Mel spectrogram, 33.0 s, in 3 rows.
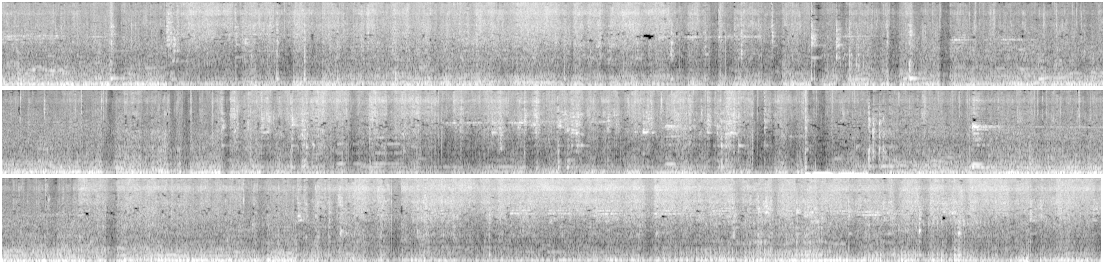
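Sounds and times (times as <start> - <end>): food sizzling in hot oil: 0.0 - 33.0
metal spoon scraping pan: 1.0 - 9.4, 13.1 - 20.0, 24.9 - 33.0.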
